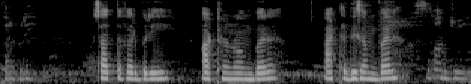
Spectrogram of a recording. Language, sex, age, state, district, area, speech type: Dogri, female, 30-45, Jammu and Kashmir, Udhampur, rural, spontaneous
